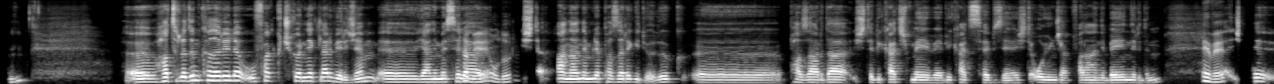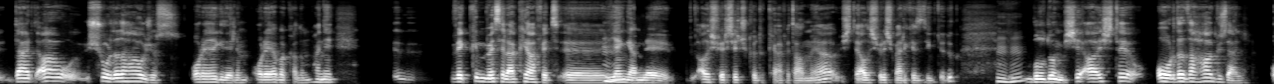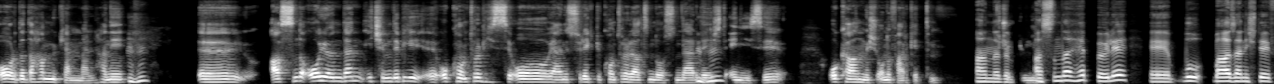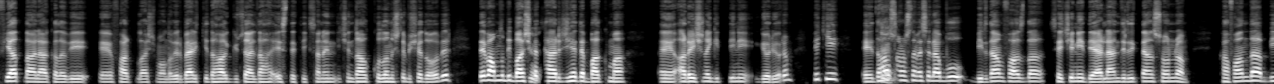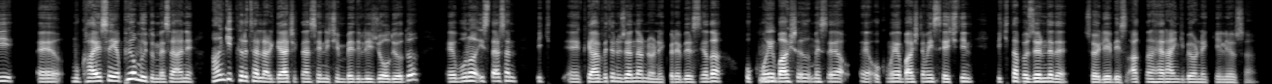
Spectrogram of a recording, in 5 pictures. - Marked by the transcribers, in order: tapping; other background noise; unintelligible speech
- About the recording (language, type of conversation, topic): Turkish, podcast, Seçim yaparken 'mükemmel' beklentisini nasıl kırarsın?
